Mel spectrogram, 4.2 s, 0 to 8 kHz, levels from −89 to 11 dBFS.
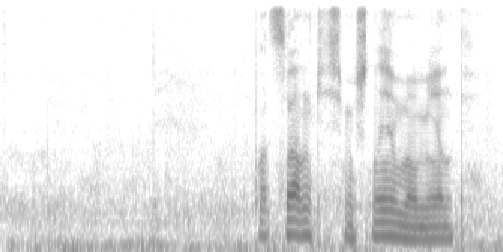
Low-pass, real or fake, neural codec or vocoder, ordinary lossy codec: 7.2 kHz; fake; codec, 16 kHz, 2 kbps, FreqCodec, larger model; none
